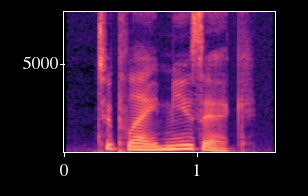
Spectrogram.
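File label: "to play music", English, female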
